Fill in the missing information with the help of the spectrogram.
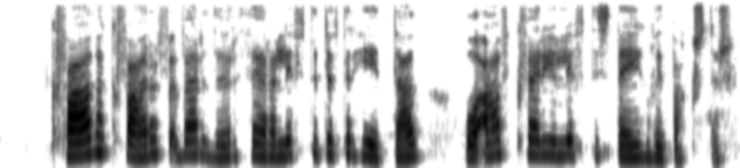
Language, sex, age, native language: Icelandic, female, 50-59, Icelandic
